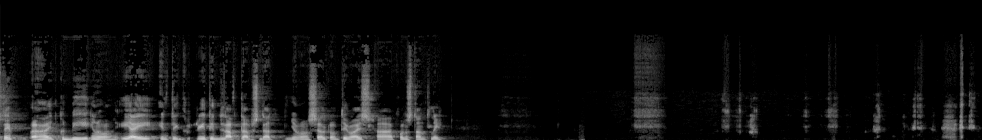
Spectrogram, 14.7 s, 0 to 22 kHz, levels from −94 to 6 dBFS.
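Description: A repeated buffer at 3.35 s interrupts this speech clip with a brief click. New audio failed to reach the output in time, so the device played its last block again, once, and the same tiny slice sounds twice with a hard join between the copies. The repeated piece is so short, which fits a 10 ms buffer, that it registers as a click rather than a stutter, and roughly 10 ms of the real signal is lost.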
